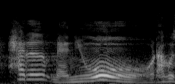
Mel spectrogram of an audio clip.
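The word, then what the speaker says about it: ἑρμηνεύω: 이란 단어를 좀 보시면 헤르 메뉴 오라고 저렇게 발음을 합니다 내 이 단어에서 나온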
